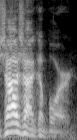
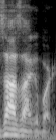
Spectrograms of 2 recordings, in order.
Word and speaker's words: Zsa Zsa Gabor: Zsa Zsa Gabor, say Zha Ad Ing. Zhang. Or let's see, no, Because it's a Zaza. No, it was Zsa Zsa Gabor, not Zaza Gabor.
